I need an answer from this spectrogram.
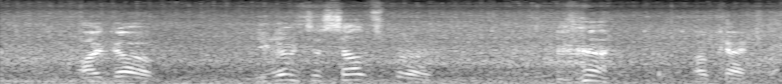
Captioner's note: chuckles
